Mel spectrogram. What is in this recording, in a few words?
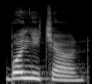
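"больничаын", Komi, female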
